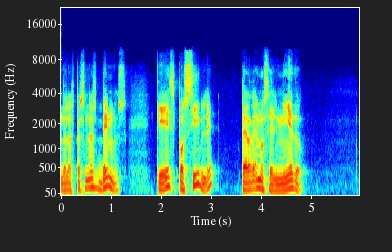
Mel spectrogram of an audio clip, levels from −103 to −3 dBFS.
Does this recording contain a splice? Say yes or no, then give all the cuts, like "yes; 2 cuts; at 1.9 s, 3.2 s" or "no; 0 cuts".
no; 0 cuts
